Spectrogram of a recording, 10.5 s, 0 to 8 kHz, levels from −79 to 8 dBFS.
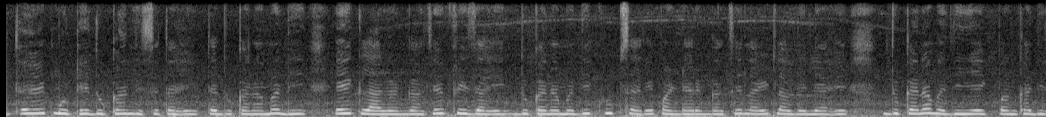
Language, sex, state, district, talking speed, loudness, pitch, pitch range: Marathi, female, Maharashtra, Nagpur, 145 wpm, -15 LUFS, 240 Hz, 230-255 Hz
